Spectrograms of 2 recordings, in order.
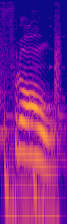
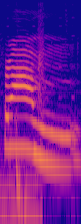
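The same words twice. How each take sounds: First: It ends in a nasal vowel without lip closure. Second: It ends with the lips fully closed on m. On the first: The speaker calls it wrong. "Esse from é um nasal, como no português" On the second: The speaker calls it right. "que eu fecho os lábios"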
